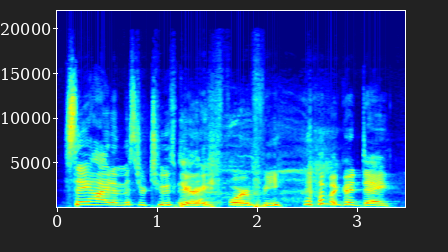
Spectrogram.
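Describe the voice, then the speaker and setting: Young woman podcast cohost, bit higher pitched, blunt and jokey, chatting with family. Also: moderate pace, fairly bright tone. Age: young adult. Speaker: podcast co-host. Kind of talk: casual comedic family chat.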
